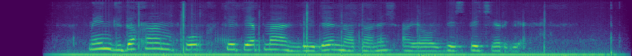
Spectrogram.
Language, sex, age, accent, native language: Uzbek, male, under 19, Toshkent viloyati, Uzbek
